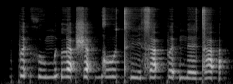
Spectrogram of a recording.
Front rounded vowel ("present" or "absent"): absent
